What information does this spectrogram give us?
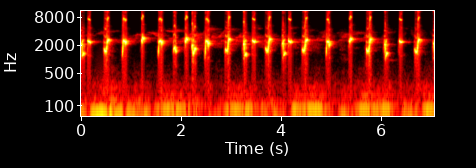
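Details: Yellow-vented bulbul giving spaced, bright chirps as a lure for other bulbuls. Short sputtering notes come in an uneven steady series, with a low humming background in patches.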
